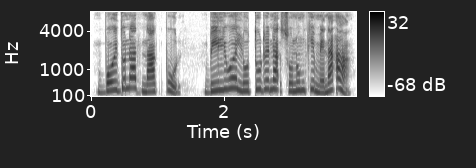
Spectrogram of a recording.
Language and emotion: Santali, neutral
